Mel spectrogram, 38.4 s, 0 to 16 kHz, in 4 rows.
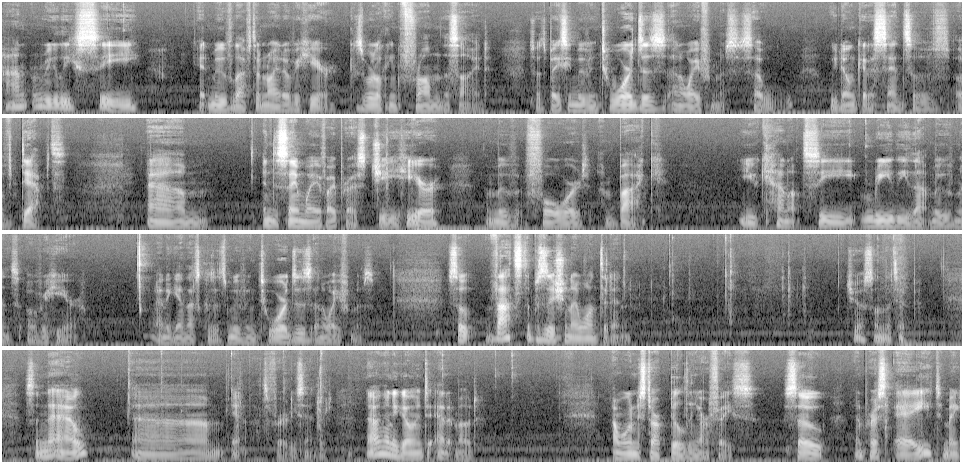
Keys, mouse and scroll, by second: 13.4 g, 24.6 scroll up 1, 25.9 shift+middle click, 27.1 g, 29.7 scroll up 1, 30.4 shift+middle click, 31.3 scroll down 1, 31.6 shift+middle click, 33.9 click, 37.5 a.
